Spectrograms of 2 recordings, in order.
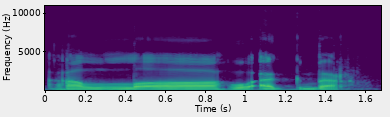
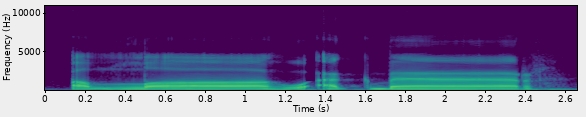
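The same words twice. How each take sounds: First: The vowel after the b is kept short. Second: The vowel after the b is drawn out long. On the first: It states that God is the greatest. The speaker calls it right. "Yang benar adalah Allahu Akbar" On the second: It refers to a drum. The speaker calls it wrong. "tidak boleh memanjangkan huruf ba menjadi akbar ... ini salah"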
